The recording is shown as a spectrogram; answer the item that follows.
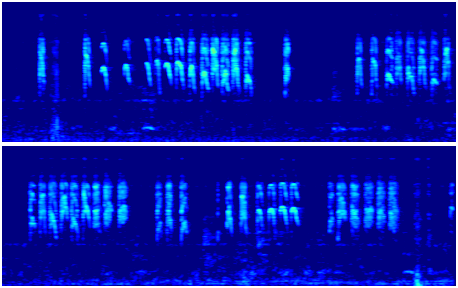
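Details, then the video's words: Olive-backed sunbird singing a stimulating lure song: repeated bursts of rapid, high, sizzling chip trills, each lasting a second or two, separated by short pauses across the recording. "SUARA PANCINGAN BURUNG SOGOK ONTONG; Merangsang sogon ijoan cepat bunyi"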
